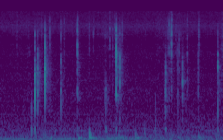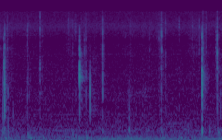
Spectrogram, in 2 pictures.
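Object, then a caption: Foil-laminated wet wipe sachets. Two joined, small, full foil-laminated wet wipe sachets are held in both hands and tapped with fingernails. The result is quiet, crisp, bright ticks and light crinkles at irregular intervals, each dying away almost instantly over a soft low background hiss.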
